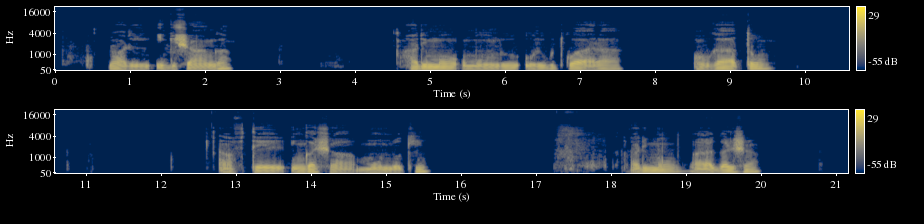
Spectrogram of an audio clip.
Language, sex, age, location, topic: Kinyarwanda, male, 18-24, Musanze, agriculture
